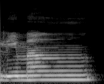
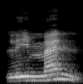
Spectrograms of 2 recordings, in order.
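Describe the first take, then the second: First: The n sound is held in the nose. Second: The n sound is clear and said quickly. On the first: The speaker calls it wrong. "अब इसको नाक में नहीं रखना है, इस तरह से नहीं पढ़ेंगे" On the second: The speaker calls it right. "अब इसको जाहिर करना है और जल्दी पढ़ना है"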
